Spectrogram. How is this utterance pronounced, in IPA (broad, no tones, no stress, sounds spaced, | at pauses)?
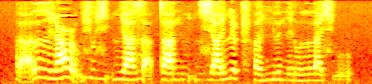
ɾ a̰ lː i ʕ ṵ ʑ u ʑ ḭ ʎ a z a̰ t a n ʎ ḭ ʎ ʑ a ʎ ɐ ʈ͡ʂʰ ɐ ɲ ʉ n i ɾ u lː a ɕ ṵ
